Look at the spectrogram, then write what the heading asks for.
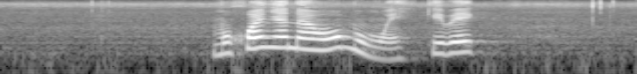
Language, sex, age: Northern Sotho, female, 30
